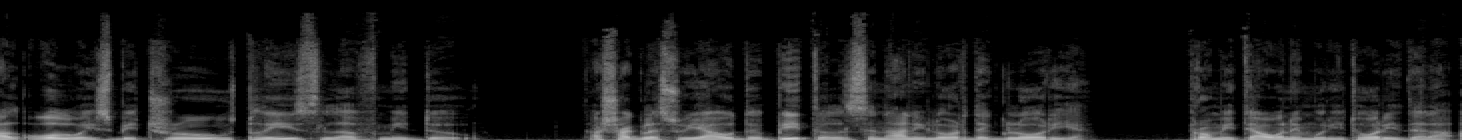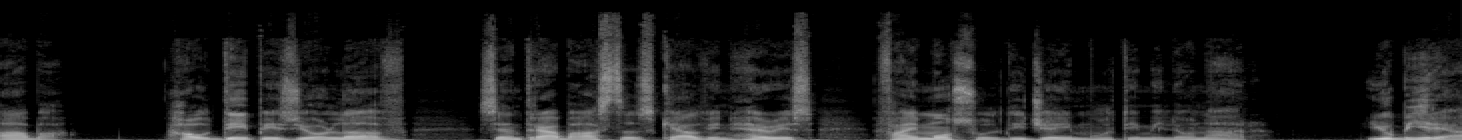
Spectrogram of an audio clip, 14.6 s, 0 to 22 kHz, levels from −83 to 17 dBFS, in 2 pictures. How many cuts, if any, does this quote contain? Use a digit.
2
